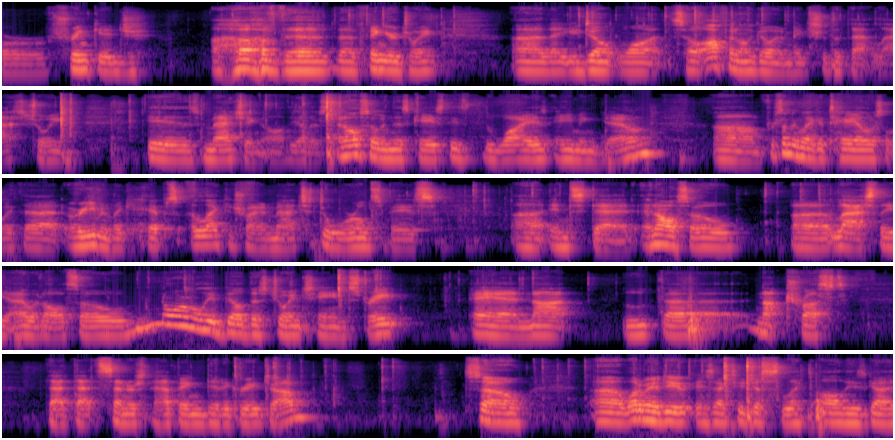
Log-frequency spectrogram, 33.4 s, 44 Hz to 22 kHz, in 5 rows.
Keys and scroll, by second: 7.0 Down.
